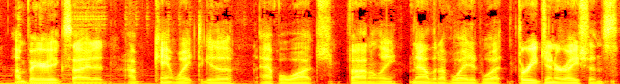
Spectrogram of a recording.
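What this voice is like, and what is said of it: Flat monotone unexcited voice. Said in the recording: “does your voice ever actually sound excited? ... I don't think ... capable of sounding excited. ... I didn't realize I was that monotone all the time.”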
